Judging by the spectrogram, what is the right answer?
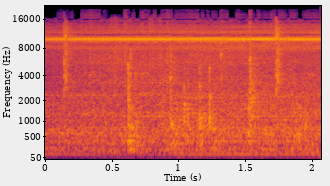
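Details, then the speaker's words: Machine won't start after switch-on: sharp irregular relay clicking, about five in two seconds, over faint hiss with no motor spinning up; owner worries the relay coil may be burnt out and plans to check coil power with a multimeter. "it's on and it's not working what have I done wrong it's clicking the relay is clicking why isn't that working"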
